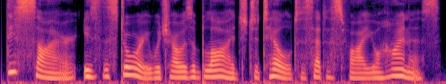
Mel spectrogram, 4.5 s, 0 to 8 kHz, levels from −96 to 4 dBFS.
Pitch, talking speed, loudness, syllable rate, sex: 170 Hz, 200 wpm, -21 LUFS, 5.0 syllables/s, female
